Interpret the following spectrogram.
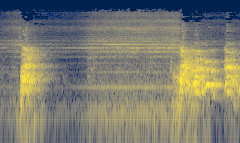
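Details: Siberian Husky barking indoors while chasing a remote-control helicopter around the house: one sharp bark, then a steady whirring motor hum, followed by a burst of loud barks.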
